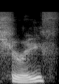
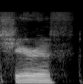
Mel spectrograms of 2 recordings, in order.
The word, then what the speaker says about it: Sharif: Charles, it's Sherief, but you can say like Sheriff. You can you can say it both ways.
